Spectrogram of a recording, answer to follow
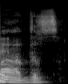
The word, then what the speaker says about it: moth: Moths?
